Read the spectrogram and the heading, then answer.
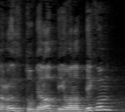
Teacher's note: طيب، ثم قال: وعذت على إدغامه ونبذتها. إدغام الذال في التاء بعدها من قوله تعالى وعذت وقوله تعالى ونبذتها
